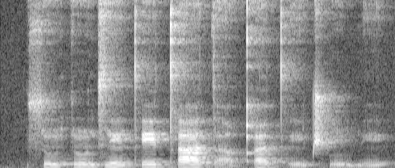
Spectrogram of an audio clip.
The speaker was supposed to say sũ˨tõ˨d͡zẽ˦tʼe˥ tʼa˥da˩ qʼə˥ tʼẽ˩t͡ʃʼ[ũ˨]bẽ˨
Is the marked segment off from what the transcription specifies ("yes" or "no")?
no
